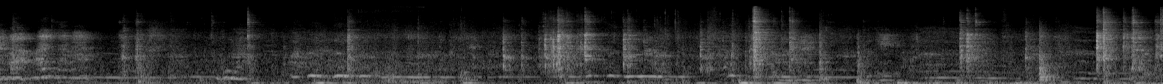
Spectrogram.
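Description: A woman sobs and cries out in distress.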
